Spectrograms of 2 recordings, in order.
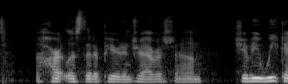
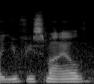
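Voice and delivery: plain reading voice

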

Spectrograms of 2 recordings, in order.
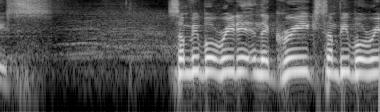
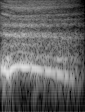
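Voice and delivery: first breath; 3 semitones higher, 3 dB quieter than usual. Acted. Jesus takes first breath.

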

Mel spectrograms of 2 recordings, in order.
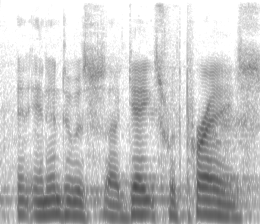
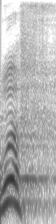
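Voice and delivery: a high, louder playful woof; high mock bark; 10 semitones higher, 7 dB louder than usual. Dog answering the butcher with a high bark. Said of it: "barked the dog".

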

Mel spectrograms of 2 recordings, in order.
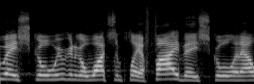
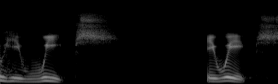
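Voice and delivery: hushed; 6 semitones lower, 15 dB quieter, much slower than usual. Acted. Pastor hushing the room over Joseph's tears, softly. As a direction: drop to a near hush on he weeps.

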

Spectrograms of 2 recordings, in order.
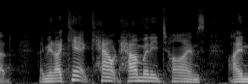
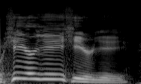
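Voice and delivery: town crier. Acted. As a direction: proclaim it like a herald. Closing proclamation of the intro.

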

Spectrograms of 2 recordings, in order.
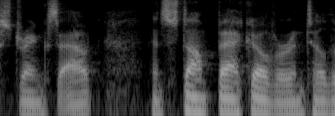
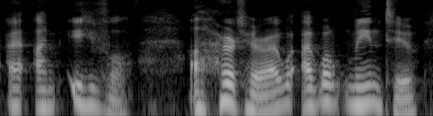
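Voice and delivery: higher, stammering, desperate plea; begging; 7 semitones higher than usual. Acted. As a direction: plead fearfully, stumbling over words. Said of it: "he begged".

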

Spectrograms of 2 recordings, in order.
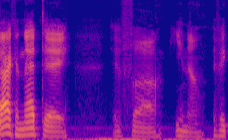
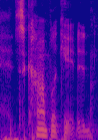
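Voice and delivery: whispered aside; 14 dB quieter than usual. Real, not acted. Hushed aside.

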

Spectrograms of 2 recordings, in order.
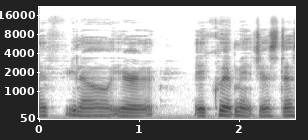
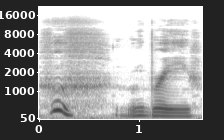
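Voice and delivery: ordinary delivery

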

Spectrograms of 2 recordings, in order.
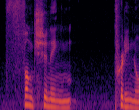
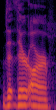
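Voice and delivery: usual speaking voice

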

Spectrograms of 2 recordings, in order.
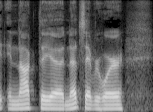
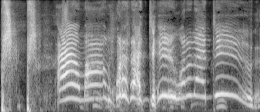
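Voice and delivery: put-on very high wailing kid voice, louder; kid getting soap; 5 dB louder than usual. The kid in the back crying out, high whiny wail. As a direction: whine like a punished little boy. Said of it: "you hear that kid in the back going".

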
